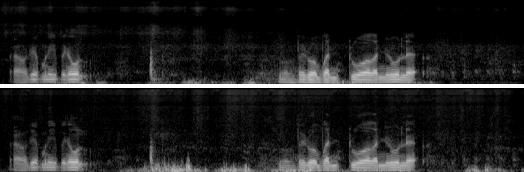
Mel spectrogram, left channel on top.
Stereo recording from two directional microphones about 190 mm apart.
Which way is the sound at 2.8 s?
15° right (ahead or behind).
